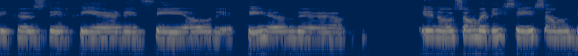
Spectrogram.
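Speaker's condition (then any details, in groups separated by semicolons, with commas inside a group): No condition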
